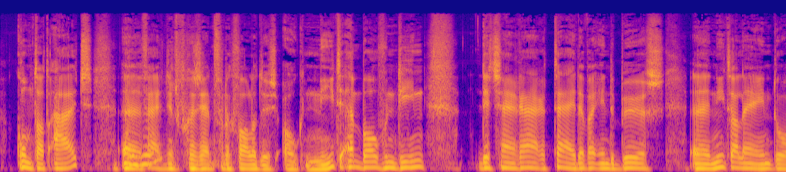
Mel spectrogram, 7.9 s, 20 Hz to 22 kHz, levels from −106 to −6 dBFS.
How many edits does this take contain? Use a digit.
1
